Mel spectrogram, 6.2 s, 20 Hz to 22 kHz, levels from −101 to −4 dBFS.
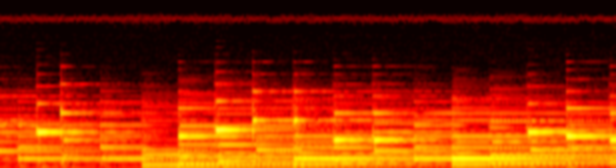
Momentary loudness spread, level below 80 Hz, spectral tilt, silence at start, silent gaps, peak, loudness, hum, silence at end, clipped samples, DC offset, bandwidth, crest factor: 8 LU; -60 dBFS; -10.5 dB/octave; 0 s; none; -16 dBFS; -32 LUFS; none; 0 s; under 0.1%; under 0.1%; 15 kHz; 14 dB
